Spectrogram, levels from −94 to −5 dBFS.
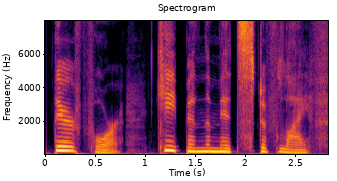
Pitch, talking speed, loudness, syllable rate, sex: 200 Hz, 150 wpm, -19 LUFS, 4.6 syllables/s, female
